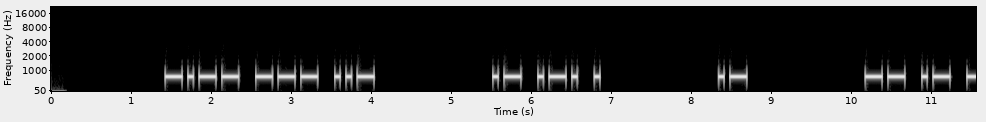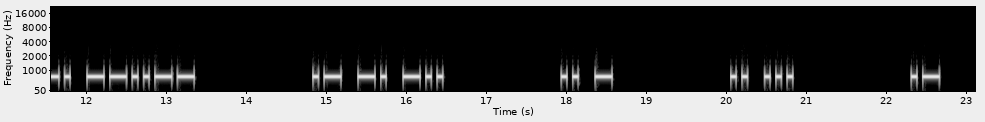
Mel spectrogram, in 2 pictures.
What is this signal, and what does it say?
Morse code, heard as a keyed tone, about 17 wpm, 700 Hz. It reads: YOU ARE A MAN, AND IT IS A
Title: 3x Word-Spacing - Sentences from Top 200 Words - 17wpm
